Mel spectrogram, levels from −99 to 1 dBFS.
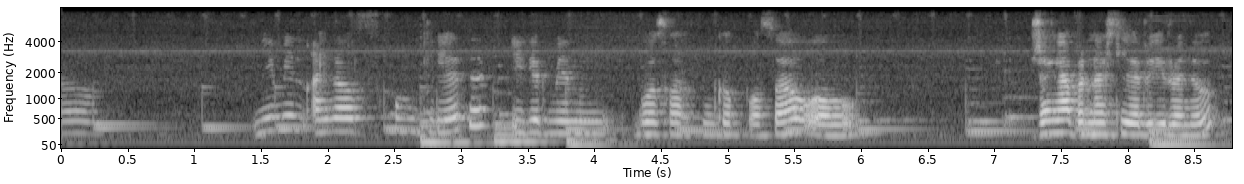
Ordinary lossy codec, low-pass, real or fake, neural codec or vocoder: none; 7.2 kHz; real; none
